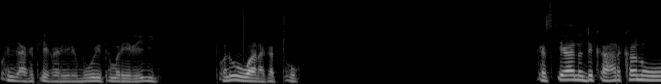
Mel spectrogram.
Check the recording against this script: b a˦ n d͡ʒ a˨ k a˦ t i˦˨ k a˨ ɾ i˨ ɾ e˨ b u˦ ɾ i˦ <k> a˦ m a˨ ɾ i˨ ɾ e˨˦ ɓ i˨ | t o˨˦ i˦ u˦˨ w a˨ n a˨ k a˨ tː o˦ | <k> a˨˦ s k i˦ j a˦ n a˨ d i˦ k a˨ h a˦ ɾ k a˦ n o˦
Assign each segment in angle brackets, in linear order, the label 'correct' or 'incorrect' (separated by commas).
incorrect, incorrect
